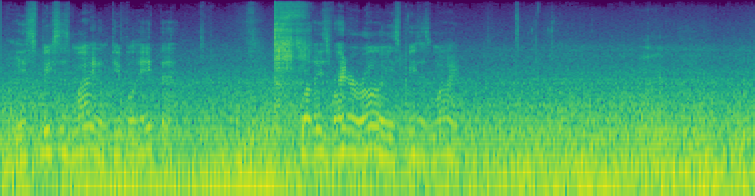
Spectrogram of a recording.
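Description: A car engine hums steadily with road noise.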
